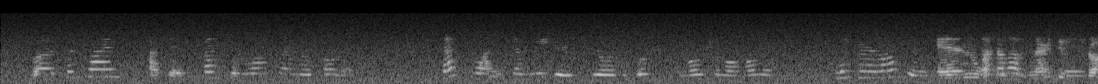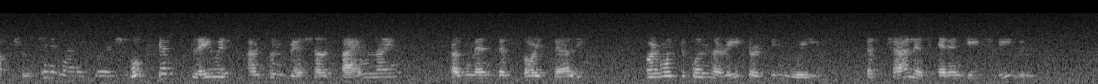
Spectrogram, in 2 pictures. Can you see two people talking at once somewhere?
Yes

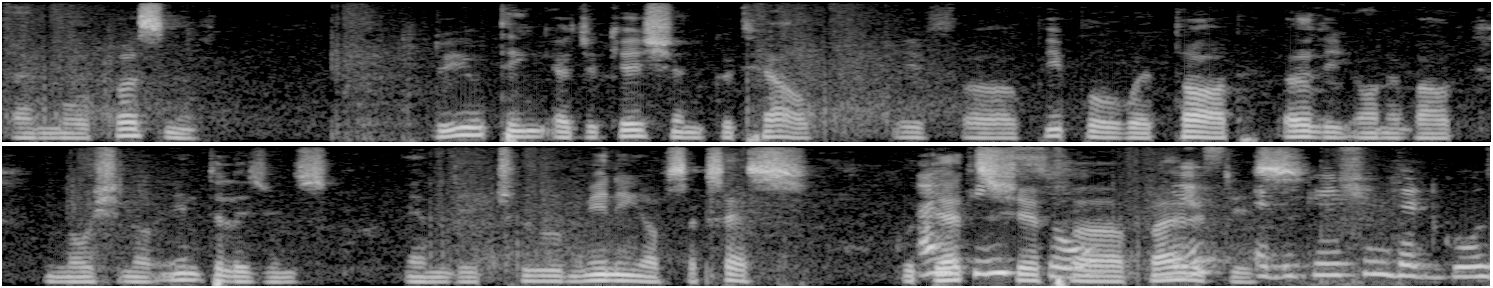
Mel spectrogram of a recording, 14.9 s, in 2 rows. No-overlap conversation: No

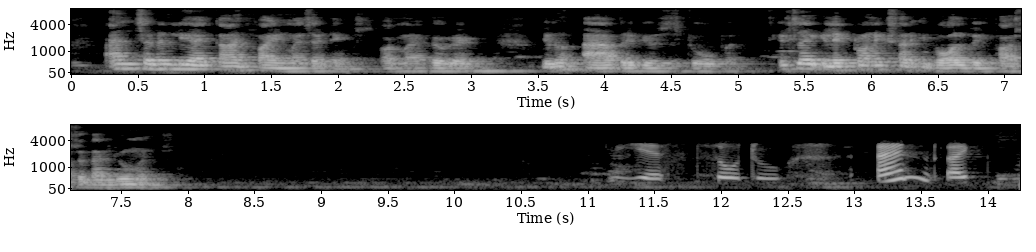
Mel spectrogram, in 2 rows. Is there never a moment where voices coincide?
Yes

